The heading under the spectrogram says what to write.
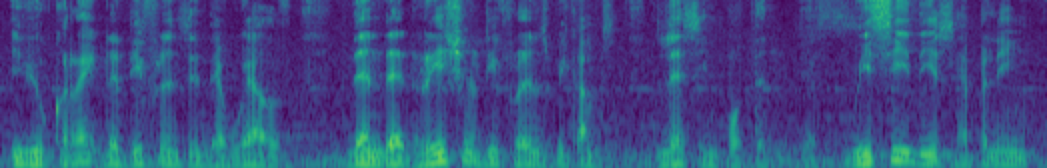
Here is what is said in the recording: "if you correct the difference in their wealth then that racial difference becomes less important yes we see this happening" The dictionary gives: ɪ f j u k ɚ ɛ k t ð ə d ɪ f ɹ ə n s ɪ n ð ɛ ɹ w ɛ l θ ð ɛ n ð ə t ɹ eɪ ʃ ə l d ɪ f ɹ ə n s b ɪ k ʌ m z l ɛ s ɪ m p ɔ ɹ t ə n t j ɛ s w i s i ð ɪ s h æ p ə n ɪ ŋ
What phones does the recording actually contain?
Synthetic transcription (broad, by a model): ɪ f j u k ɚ ɛ k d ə d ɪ f ɹ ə n s ɪ n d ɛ w ɛ l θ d ɛ n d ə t ɹ eɪ ʃ ə l d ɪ f ɹ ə n s b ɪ k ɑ m s l ɛ s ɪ m p ɔ t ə n t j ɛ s w i s i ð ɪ s h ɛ p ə n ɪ ŋ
